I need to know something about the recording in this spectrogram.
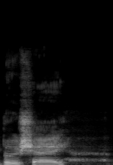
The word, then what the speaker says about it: Boucher: India exploiting an elephant so you pronounce my name Boucher that should not be too hard to remember if you see my name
